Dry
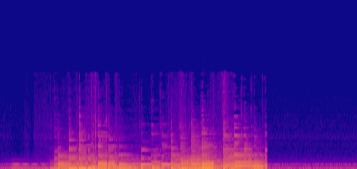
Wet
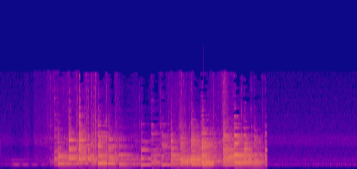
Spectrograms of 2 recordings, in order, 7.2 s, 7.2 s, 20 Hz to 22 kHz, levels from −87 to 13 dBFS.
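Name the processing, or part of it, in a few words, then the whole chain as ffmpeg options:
headphones lying on a table: -filter_complex "[0:a]highpass=f=1.2k:w=0.5412,highpass=f=1.2k:w=1.3066,equalizer=f=3.7k:t=o:w=0.3:g=9,asettb=1/sr,asplit=3[a][b][c];[a]atrim=end=0.924[d];[b]atrim=start=0.92:end=1.77,asetpts=PTS-STARTPTS,afade=t=in:d=0.004:c=qsin,afade=t=out:st=0.846:d=0.004:c=qsin,highshelf=f=6.3k:g=9.5[e];[c]atrim=start=1.766[f];[d][e]acrossfade=d=0.004:c1=hsin:c2=qsin[g];[g][f]acrossfade=d=0.004:c1=qsin:c2=hsin,volume=8.5dB"

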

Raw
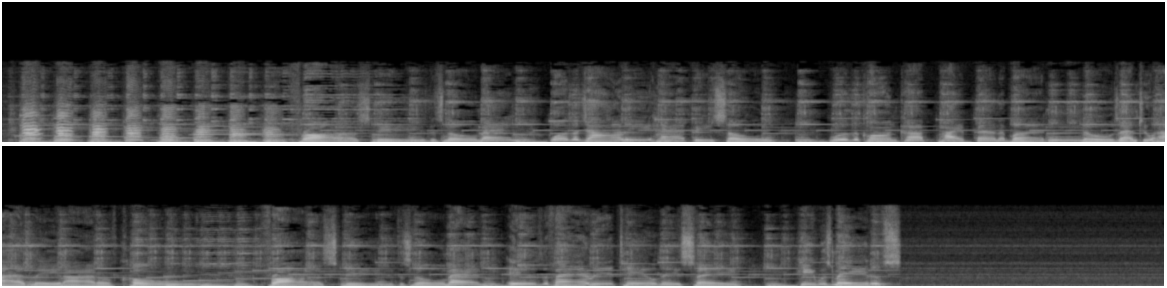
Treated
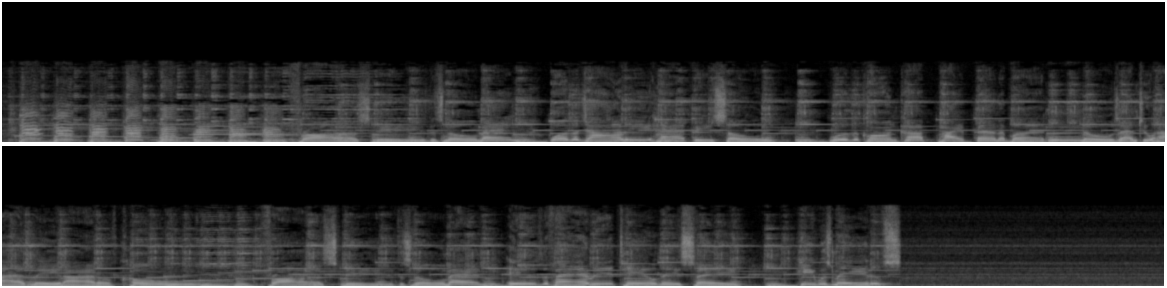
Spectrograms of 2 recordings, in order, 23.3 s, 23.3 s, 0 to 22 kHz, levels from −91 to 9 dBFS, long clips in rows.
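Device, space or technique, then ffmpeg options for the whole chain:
stacked limiters: -af "alimiter=limit=-10dB:level=0:latency=1:release=295,alimiter=limit=-15dB:level=0:latency=1:release=133,volume=-6dB"

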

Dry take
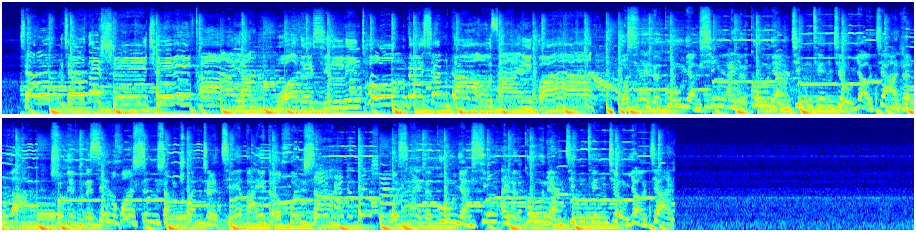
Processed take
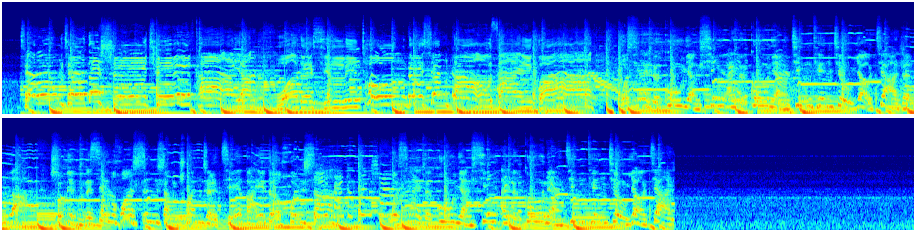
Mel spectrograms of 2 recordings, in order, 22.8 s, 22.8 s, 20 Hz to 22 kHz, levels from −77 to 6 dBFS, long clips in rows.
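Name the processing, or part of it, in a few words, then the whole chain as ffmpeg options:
through cloth: -af "lowpass=6.4k,highshelf=f=2.5k:g=-12,volume=5.5dB"

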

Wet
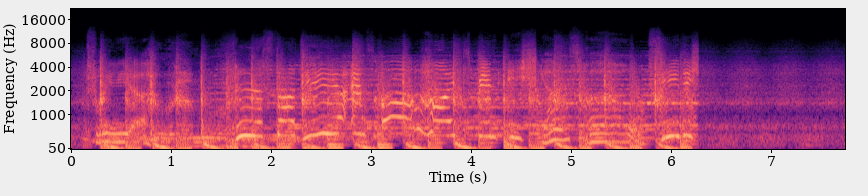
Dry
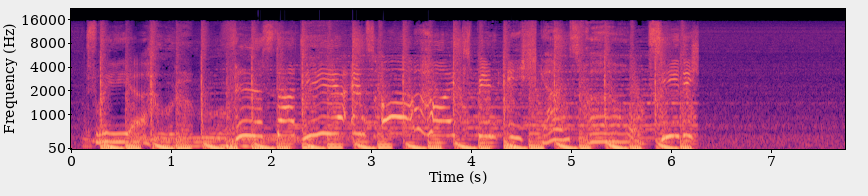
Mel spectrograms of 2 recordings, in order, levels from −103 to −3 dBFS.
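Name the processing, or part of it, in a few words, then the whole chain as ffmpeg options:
guitar amplifier with harmonic tremolo: -filter_complex "[0:a]acrossover=split=890[a][b];[a]aeval=exprs='val(0)*(1-0.5/2+0.5/2*cos(2*PI*2.3*n/s))':c=same[c];[b]aeval=exprs='val(0)*(1-0.5/2-0.5/2*cos(2*PI*2.3*n/s))':c=same[d];[c][d]amix=inputs=2:normalize=0,asoftclip=type=tanh:threshold=-16dB,highpass=92,equalizer=f=110:t=q:w=4:g=-9,equalizer=f=220:t=q:w=4:g=-4,equalizer=f=660:t=q:w=4:g=3,equalizer=f=1k:t=q:w=4:g=-10,equalizer=f=1.5k:t=q:w=4:g=9,lowpass=f=3.6k:w=0.5412,lowpass=f=3.6k:w=1.3066,volume=5dB"

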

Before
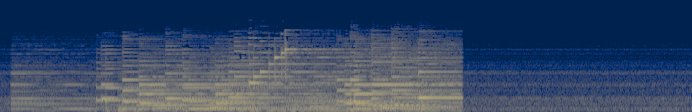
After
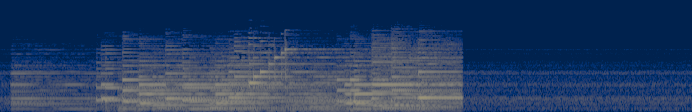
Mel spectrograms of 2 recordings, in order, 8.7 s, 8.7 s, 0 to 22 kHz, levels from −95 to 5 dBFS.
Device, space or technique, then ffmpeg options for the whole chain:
through cloth: -filter_complex "[0:a]aemphasis=mode=production:type=riaa,highshelf=f=3.3k:g=-14.5,asettb=1/sr,asplit=3[a][b][c];[a]atrim=end=0.484[d];[b]atrim=start=0.48:end=1.32,asetpts=PTS-STARTPTS,afade=t=in:d=0.004:c=qsin,afade=t=out:st=0.836:d=0.004:c=qsin,lowpass=6.4k[e];[c]atrim=start=1.316[f];[d][e]acrossfade=d=0.004:c1=hsin:c2=qsin[g];[g][f]acrossfade=d=0.004:c1=qsin:c2=hsin,asettb=1/sr,asplit=3[h][i][j];[h]atrim=end=3.434[k];[i]atrim=start=3.43:end=4.66,asetpts=PTS-STARTPTS,afade=t=in:d=0.004:c=qsin,afade=t=out:st=1.226:d=0.004:c=qsin,highshelf=f=2.2k:g=-8.5[l];[j]atrim=start=4.656[m];[k][l]acrossfade=d=0.004:c1=hsin:c2=qsin[n];[n][m]acrossfade=d=0.004:c1=qsin:c2=hsin,volume=-5.5dB"

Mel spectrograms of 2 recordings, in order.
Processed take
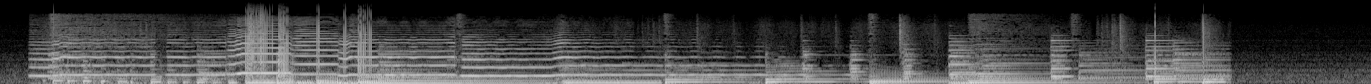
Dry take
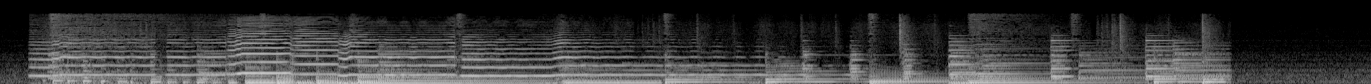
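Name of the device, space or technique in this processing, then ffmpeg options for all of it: overflowing digital effects unit: -af "aeval=exprs='(mod(2*val(0)+1,2)-1)/2':c=same,lowpass=9.3k,volume=3.5dB"

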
